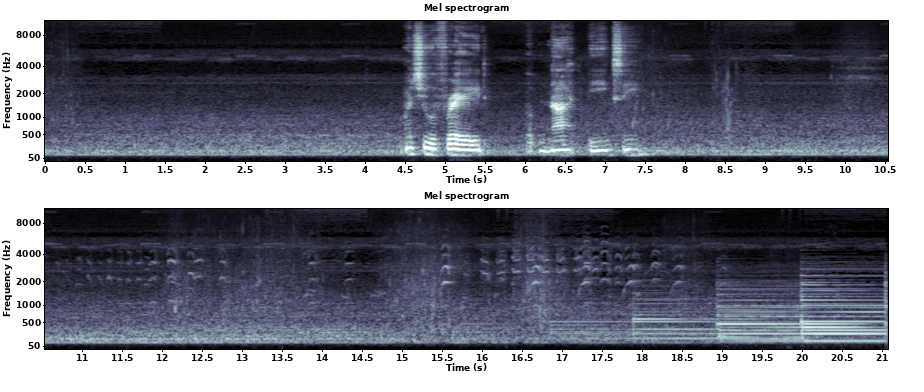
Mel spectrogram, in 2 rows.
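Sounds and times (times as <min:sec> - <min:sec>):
low background hum: 0:00.0 - 0:16.4
soft piano music: 0:16.4 - 0:21.0.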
